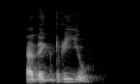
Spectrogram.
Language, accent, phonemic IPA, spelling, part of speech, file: French, France, /a.vɛk bʁi.jo/, avec brio, adverb, LL-Q150 (fra)-avec brio.wav
- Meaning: 1. brilliantly 2. with verve; with panache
